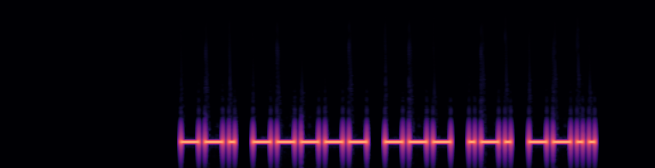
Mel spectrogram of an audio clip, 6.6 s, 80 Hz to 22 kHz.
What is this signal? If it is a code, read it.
Morse code, heard as a keyed tone, about 20 wpm, 700 Hz. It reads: G0ORZ
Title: DXCC-100 Call Signs - 5 Characters - 20wpm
